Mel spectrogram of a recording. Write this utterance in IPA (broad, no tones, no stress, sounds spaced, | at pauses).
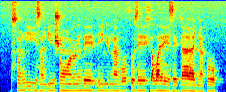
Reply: s õ ŋ iː z õ ʎ iː ʃ õː ɽ ũ ɽ ĩ β eː r i lʲ u ŋ æ̃ v o θ u z eː x i lˠ eː z e ɡ æː ʎ æ̃ p o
